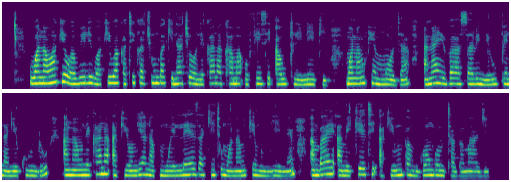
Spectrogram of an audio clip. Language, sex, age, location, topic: Swahili, female, 25-35, Kisii, health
